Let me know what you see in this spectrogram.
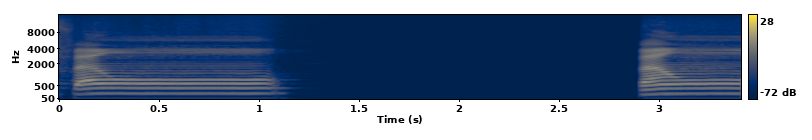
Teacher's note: Angkat bagian pangkal lisan ke dalam, bukan ke atas fang, tapi ke dalam fau. Fau, bukan fang. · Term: huruf tebal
